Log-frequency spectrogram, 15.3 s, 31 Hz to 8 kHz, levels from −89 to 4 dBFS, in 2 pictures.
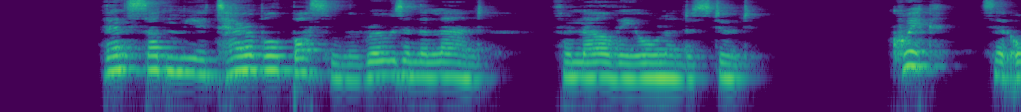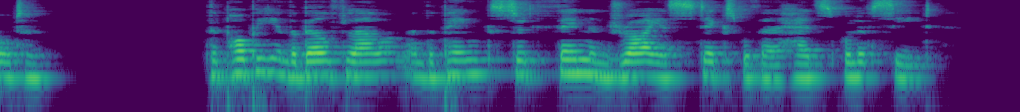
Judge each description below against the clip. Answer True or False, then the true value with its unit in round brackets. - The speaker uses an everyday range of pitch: True (3.0 semitones)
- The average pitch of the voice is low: False (185 Hz)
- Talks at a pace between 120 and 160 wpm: True (150 wpm)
